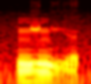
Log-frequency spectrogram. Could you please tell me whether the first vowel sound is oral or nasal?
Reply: oral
